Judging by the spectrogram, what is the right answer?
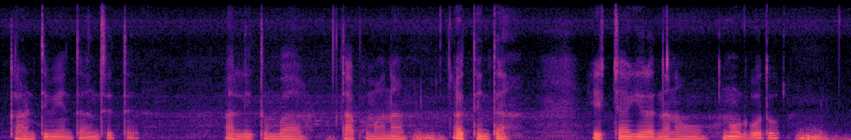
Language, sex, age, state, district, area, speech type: Kannada, male, 18-30, Karnataka, Chamarajanagar, rural, spontaneous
